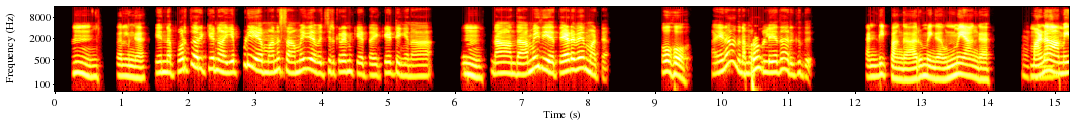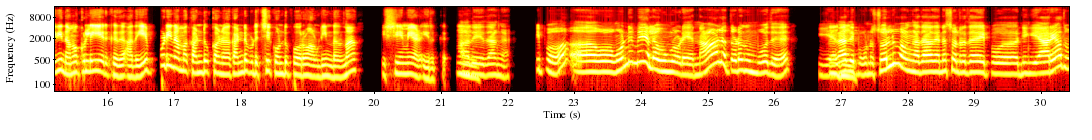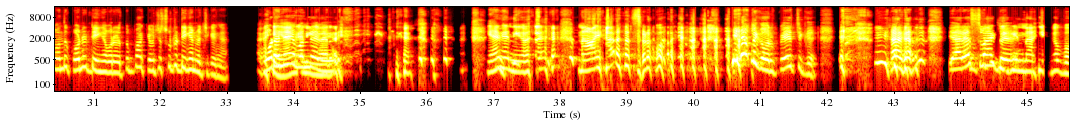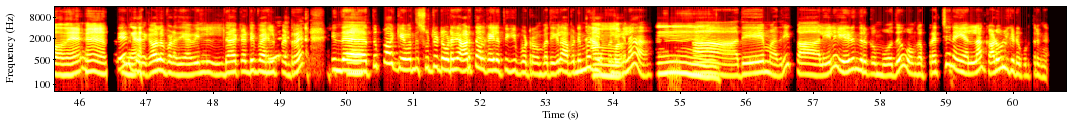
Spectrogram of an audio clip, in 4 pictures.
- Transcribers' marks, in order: lip smack; other background noise; laughing while speaking: "ஏங்க நீங்க வேற ஏங்க நீ வேற, நான் யாரை சுடப்போறேன்?"; inhale; laugh; inhale; laughing while speaking: "கேளுங்க, ஒரு பேச்சுக்கு யாராவது யாரையாவது சுட்டுட்டு"; inhale; laughing while speaking: "துப்பாக்கிக்கு நான் எங்க போவேன்? அ சொல்லுங்க"; inhale; inhale; laughing while speaking: "தேடி தரேன் கவலைப்படாதீங்க"; in English: "ஐ வில்"; in English: "ஹெல்ப்"; laughing while speaking: "அ"; inhale; chuckle; drawn out: "ம்"; other noise
- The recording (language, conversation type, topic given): Tamil, podcast, மனதை அமைதியாக வைத்துக் கொள்ள உங்களுக்கு உதவும் பழக்கங்கள் என்ன?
